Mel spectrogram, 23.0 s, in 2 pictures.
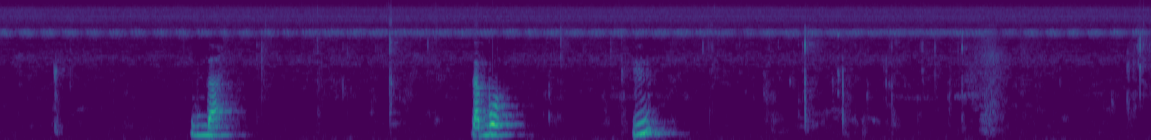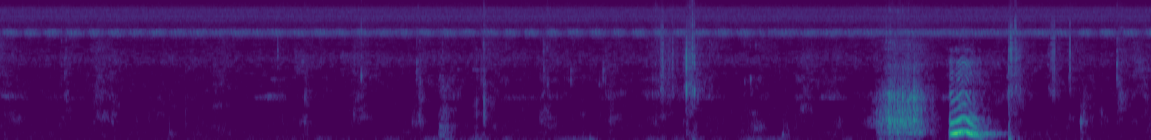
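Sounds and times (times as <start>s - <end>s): night insects trilling: 0.0s - 23.0s
chewing and mouth sounds: 2.4s - 4.7s, 5.3s - 20.0s.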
